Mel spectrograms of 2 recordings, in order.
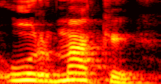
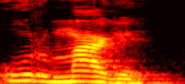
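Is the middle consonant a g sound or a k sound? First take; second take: k sound; g sound. First: The middle consonant is a hard k sound. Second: The middle consonant is a g sound. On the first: The speaker calls it wrong. "ningún cuna dice neigmaque, eh, urmaque" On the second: The speaker calls it right. "yo digo urmague"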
